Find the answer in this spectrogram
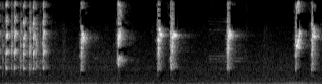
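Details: Lovebirds in a mini zoo in the morning, giving short, very high, sharp chirps: first a quick cluster, then single or paired chirps spaced about half a second apart over a low steady hum.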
